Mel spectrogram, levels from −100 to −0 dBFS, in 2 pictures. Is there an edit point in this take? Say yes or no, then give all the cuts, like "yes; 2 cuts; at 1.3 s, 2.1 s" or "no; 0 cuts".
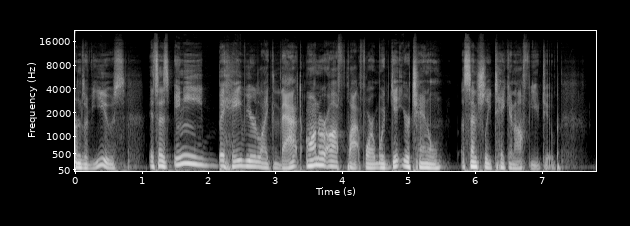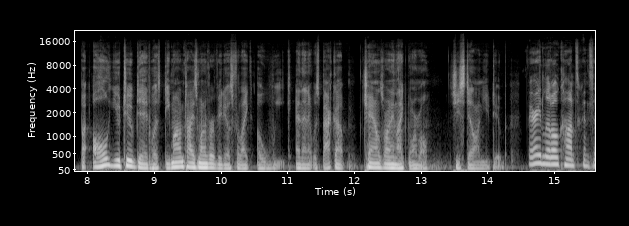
yes; 1 cut; at 14.4 s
